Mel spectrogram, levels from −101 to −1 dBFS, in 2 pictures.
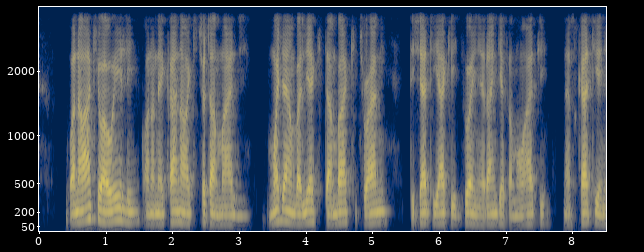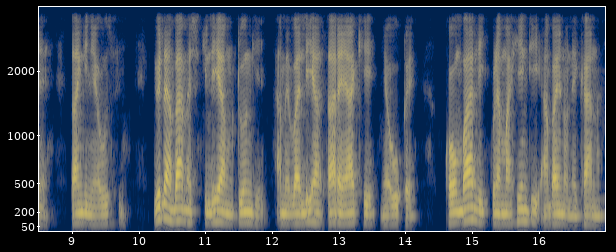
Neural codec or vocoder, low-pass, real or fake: codec, 16 kHz, 4.8 kbps, FACodec; 3.6 kHz; fake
